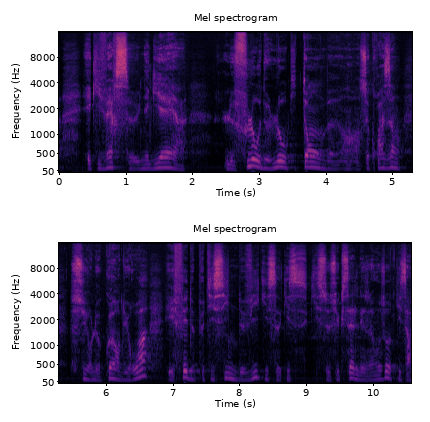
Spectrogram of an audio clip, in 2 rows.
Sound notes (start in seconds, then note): 2.5 French spoken audio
